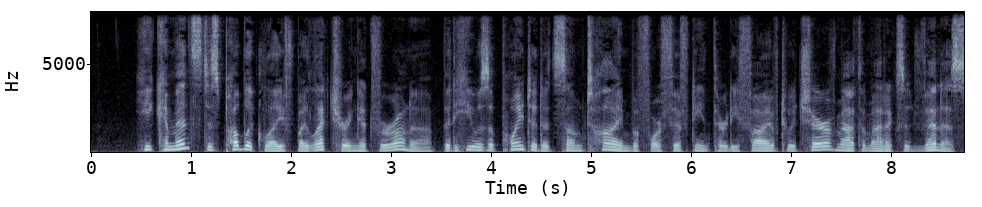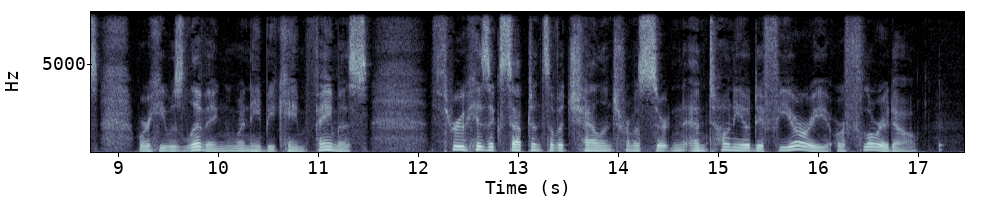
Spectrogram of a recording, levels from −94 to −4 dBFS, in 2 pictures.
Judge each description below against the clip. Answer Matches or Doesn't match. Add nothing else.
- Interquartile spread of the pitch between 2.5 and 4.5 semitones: Doesn't match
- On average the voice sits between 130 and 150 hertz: Matches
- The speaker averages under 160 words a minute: Doesn't match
